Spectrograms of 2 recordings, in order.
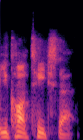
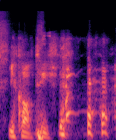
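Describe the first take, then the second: First: Said in the usual way. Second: Each word drawn out slow; slow mock emphasis. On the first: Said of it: "repeated mocking line". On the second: Mocking a fighter's loyalty speech, said slowly. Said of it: "slow mock emphasis".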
